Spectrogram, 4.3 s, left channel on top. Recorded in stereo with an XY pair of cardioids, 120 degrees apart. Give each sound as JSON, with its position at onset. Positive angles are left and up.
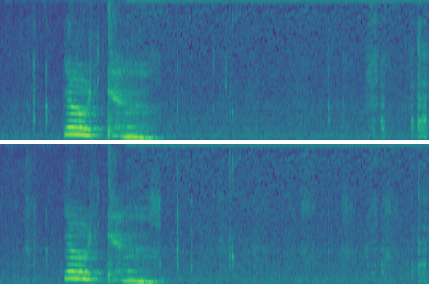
{"t": 0.7, "sound": "a child speaking", "azimuth_deg": 30, "distance_m": 0.7}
